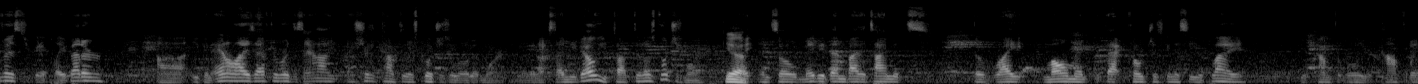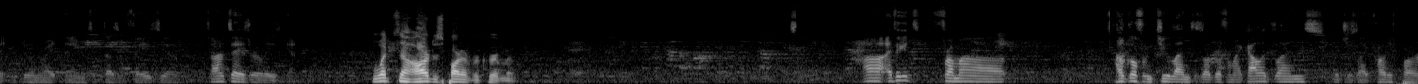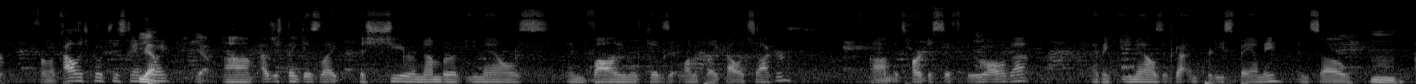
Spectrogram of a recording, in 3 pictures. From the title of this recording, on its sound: Live from the USC Convention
